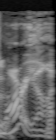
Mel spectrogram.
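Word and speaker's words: Mar'Reion: And see, now this family has set me up where I just, they need pronunciation keys because it's M-A-R apostrophe, capital R-E-I-O-N. – Oh, Marion. – Man. – Marion, right? – That's Marion.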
